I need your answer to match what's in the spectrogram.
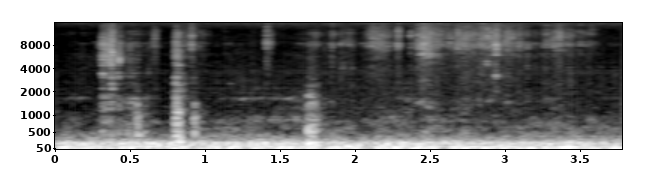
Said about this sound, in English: Hang on, let me see how long the train is. Stand by.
